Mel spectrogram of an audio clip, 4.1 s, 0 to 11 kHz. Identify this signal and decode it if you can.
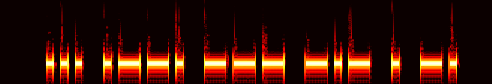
Morse code, heard as a keyed tone, about 20 wpm, 700 Hz. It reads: SPOKEN
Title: Build A Word - 2 Letters At A Time - 6-Letter Words - 20wpm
